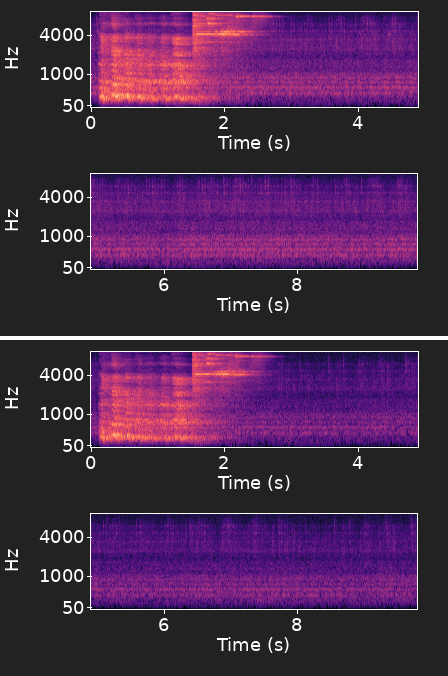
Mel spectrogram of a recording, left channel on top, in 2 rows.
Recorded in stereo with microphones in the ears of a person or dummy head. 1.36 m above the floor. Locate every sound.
0.1 s laughter: 65° left (ahead or behind), 1.2 m; by 1.4 s 25° left (ahead or behind), 1.1 m
1.5 s dishes clattering: 5° right (ahead or behind), 0.8 m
